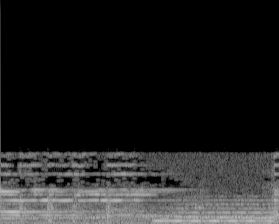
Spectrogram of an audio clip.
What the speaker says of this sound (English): I reach out and pull the bell.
